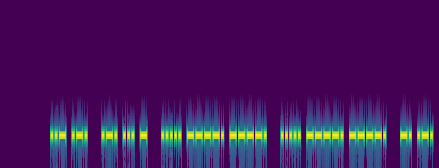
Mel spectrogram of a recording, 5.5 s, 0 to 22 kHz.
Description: Morse code, heard as a keyed tone, about 41 wpm, 700 Hz. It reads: UR RST 599 599 NR
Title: Practice QSO - Exchange 1 - Beginning - 45wpm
